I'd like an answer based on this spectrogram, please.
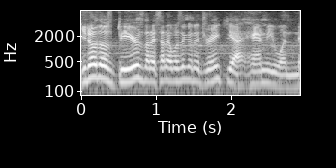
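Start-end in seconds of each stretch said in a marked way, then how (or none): none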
